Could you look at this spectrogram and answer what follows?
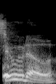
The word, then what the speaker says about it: pseudo: Pseudo. Isn't that how you say it? – Pseudo. It's pseudo.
